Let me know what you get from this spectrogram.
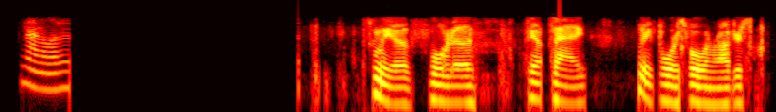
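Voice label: Wake Forest Police Dispatch, p25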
